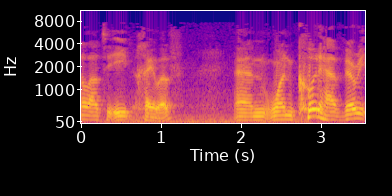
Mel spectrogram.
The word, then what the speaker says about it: chalav: Chalav. – Chalavimo. – The Chalavimo, right. – Now, the word chalav is pronounced, as we said it, chalav, with the vowels, two commas is underneath it, which is milk.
